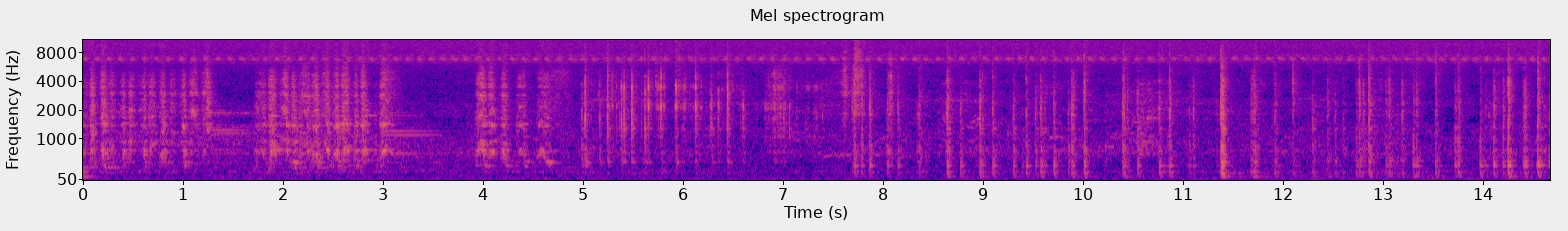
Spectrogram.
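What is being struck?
Wooden acoustic guitar neck and fretboard.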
